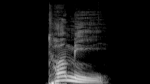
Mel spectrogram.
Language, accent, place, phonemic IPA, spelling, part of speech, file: German, Germany, Berlin, /ˈtɔmi/, Tommy, noun, De-Tommy.ogg
- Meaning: a Briton, particularly but not exclusively a soldier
